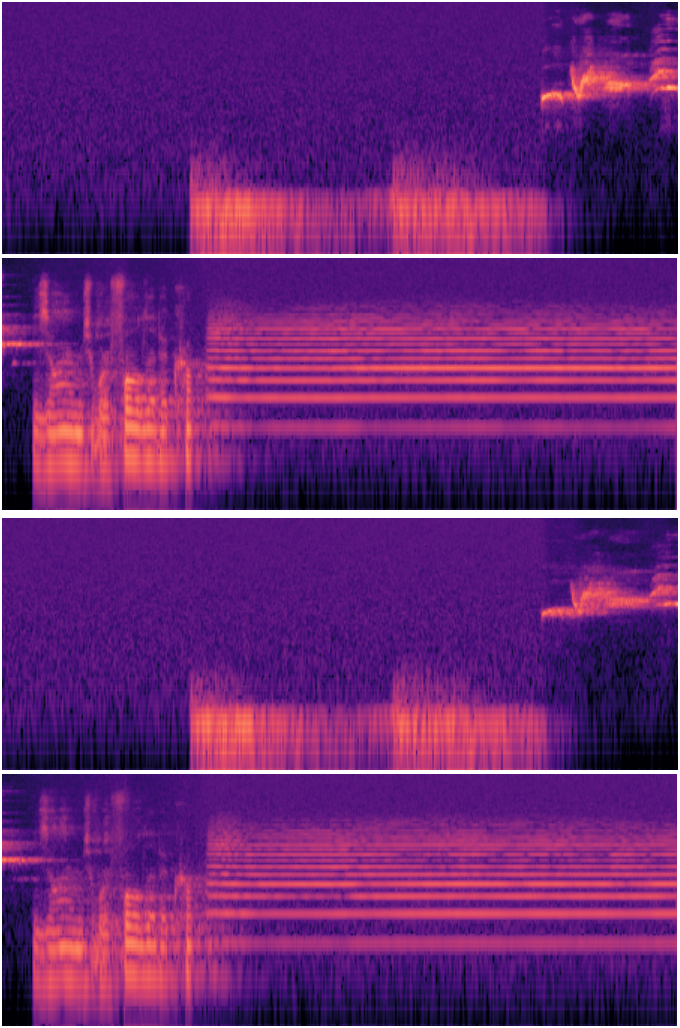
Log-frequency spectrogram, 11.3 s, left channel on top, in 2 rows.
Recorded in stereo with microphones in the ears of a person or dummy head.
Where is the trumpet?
10° left (ahead or behind), 6 m.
